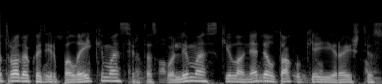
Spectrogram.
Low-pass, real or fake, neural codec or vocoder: 7.2 kHz; real; none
